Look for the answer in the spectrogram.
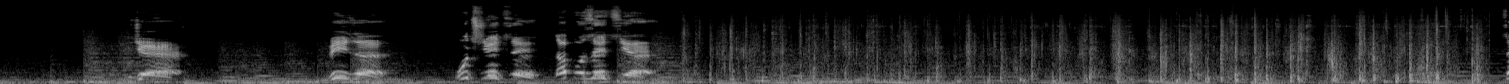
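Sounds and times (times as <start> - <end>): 
speech: 1.3 - 1.9, 3.3 - 4.0, 4.6 - 6.8
horse galloping with hooves of approaching rider: 6.8 - 15.0.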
